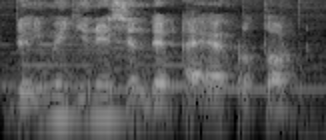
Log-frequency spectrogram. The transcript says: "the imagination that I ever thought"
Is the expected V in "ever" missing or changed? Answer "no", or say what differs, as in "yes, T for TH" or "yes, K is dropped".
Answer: yes, F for V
